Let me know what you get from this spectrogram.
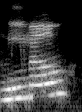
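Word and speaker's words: Nimo: No, I bought it from Amazon, but it's called Nemo, but it's But it's spelled N I M O.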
